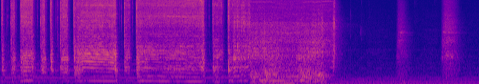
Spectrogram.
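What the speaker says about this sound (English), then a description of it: "Now we're just going to push through the fiberglass." A drill bores through the fiberglass of a boat hull after cutting through stainless steel, giving a loud, harsh grinding in several stop-start bursts, then a brief steady whine before falling quiet.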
